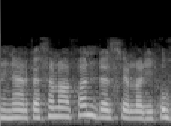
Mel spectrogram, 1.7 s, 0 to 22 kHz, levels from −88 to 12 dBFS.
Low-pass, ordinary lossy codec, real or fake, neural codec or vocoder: 7.2 kHz; MP3, 48 kbps; fake; autoencoder, 22.05 kHz, a latent of 192 numbers a frame, VITS, trained on one speaker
